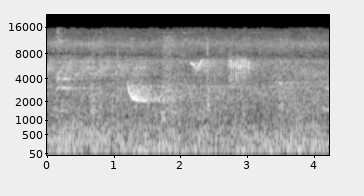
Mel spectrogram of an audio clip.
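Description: Bird and insect ambience: about a second in, a bird gives a clear whistled call that falls in pitch and then holds briefly, followed by a short chirp, with high insect buzzing over a steady background hiss.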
